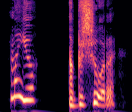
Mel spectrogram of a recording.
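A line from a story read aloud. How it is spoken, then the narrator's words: Snorting. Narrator (Russian): фыркнула Лина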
